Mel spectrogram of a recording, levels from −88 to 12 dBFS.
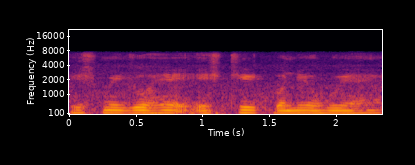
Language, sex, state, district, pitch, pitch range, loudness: Hindi, male, Bihar, Katihar, 120 Hz, 115-125 Hz, -16 LUFS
